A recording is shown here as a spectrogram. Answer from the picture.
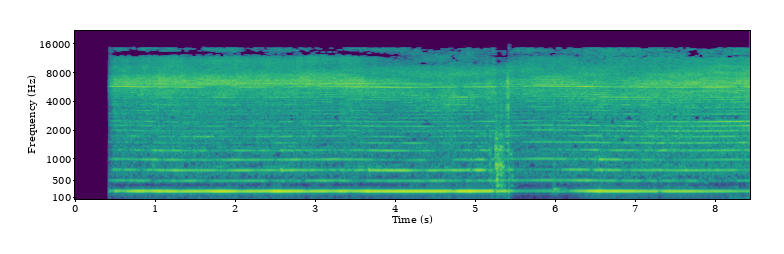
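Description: Handheld electric orbital sander running on a pine board, a steady motor whine that starts just after the beginning, with a short dip and a knock about five seconds in.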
